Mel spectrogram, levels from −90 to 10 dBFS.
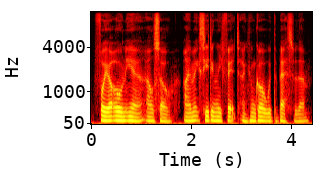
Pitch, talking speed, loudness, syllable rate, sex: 120 Hz, 230 wpm, -17 LUFS, 5.2 syllables/s, male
